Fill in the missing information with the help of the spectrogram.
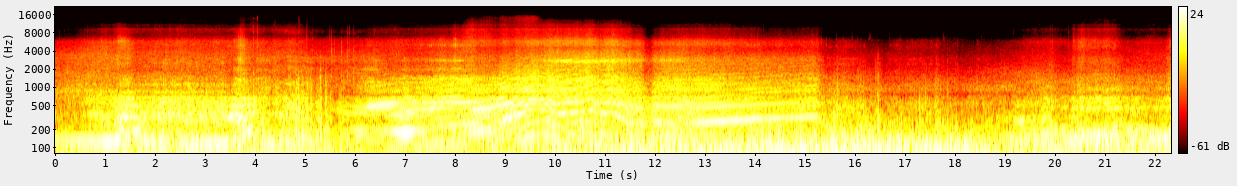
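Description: Car engine and road noise heard from inside a moving car. From about six seconds in the engine revs up and down, with a break near twelve seconds, then settles back to a steady cruise after about fifteen seconds.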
